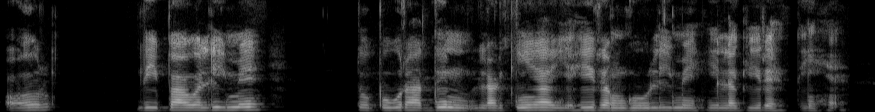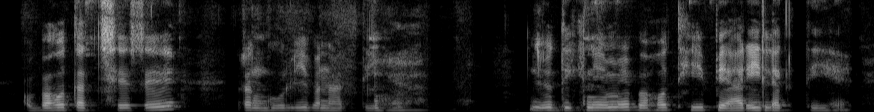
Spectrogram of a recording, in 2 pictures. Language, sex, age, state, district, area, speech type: Hindi, female, 45-60, Uttar Pradesh, Lucknow, rural, spontaneous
